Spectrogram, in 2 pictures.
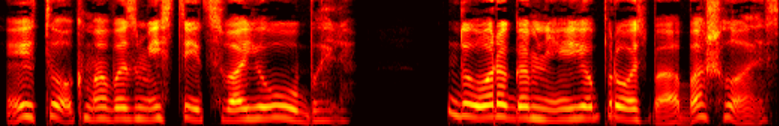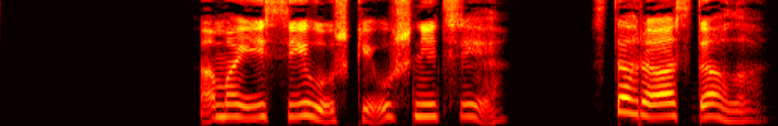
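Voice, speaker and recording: A woman voicing a frightened, wheedling old witch with a shrill, wailing manner and folksy speech. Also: expressive, slow pace, mellow, dry recording, clean studio sound. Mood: pleading.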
